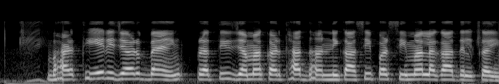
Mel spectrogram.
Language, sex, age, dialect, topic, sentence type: Magahi, male, 18-24, Western, banking, statement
